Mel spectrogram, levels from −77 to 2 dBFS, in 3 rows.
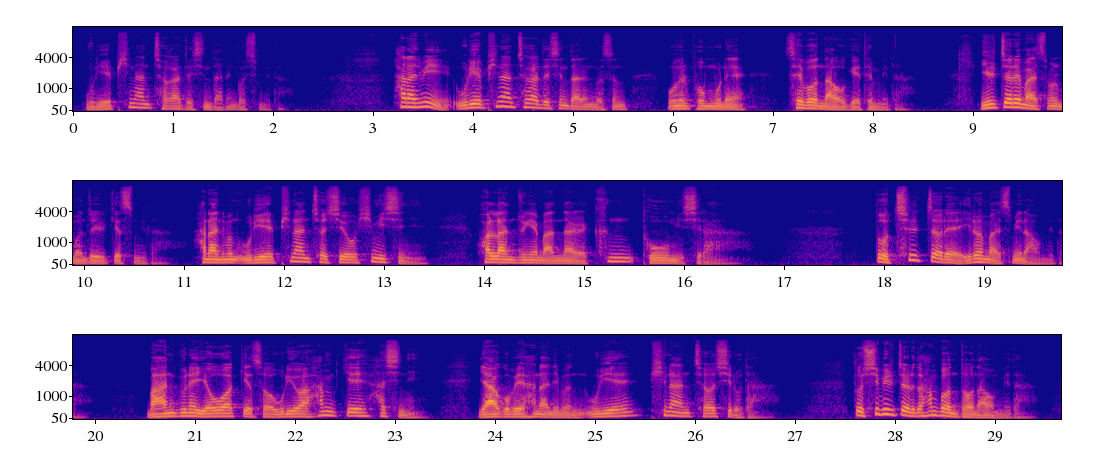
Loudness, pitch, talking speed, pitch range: -23 LUFS, 110 Hz, 285 characters per minute, 90-135 Hz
